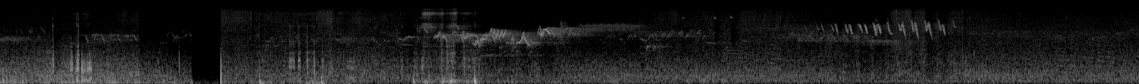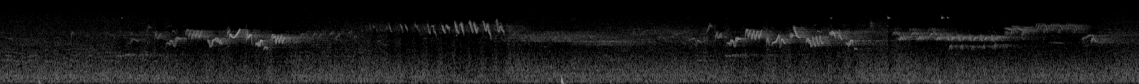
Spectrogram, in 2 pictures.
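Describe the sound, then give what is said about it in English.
Wilson's Warbler song: short, bright, chattering bursts of rapid chips repeated several times at intervals over faint, steady background noise. “One, Wilson's Warbler,”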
